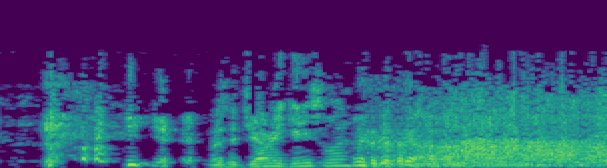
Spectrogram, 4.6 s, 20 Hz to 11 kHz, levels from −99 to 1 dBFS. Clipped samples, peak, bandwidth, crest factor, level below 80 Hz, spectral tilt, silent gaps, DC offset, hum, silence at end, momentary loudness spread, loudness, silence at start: under 0.1%; -6 dBFS; 8 kHz; 14 dB; -68 dBFS; -5 dB/octave; none; under 0.1%; none; 0 s; 10 LU; -21 LUFS; 0.3 s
